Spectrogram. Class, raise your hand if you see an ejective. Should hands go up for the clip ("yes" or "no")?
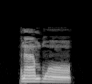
no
